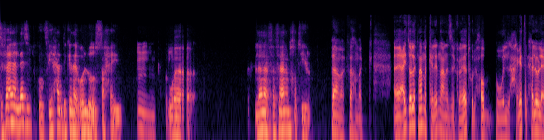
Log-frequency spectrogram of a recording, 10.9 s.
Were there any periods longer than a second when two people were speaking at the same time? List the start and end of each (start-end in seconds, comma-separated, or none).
none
